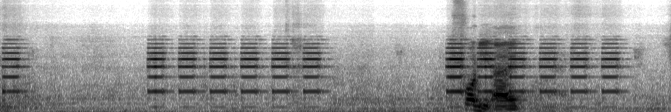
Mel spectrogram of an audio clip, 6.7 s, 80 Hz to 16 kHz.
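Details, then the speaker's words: Pulse oximetry monitor low heart rate alarm in a woman with 22q11.2 deletion during seizures and dystonic storm: repeating bursts of beeps with brief voice noise, heart rate dropping to 47, a first-level alarm; SpO2 98. "This is a first level alarm. It's only below the 40, but I'm going to get significantly concerned. We have two sets of alarm levels for heart rate."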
